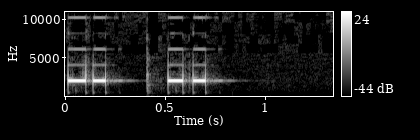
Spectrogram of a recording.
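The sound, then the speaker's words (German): An alarm clock set for 6:30 beeps loudly in two quick bursts of rapid, high electronic pips, then falls silent. No one speaks. “Der Wecker wird um 6 Uhr 30 klingeln.”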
